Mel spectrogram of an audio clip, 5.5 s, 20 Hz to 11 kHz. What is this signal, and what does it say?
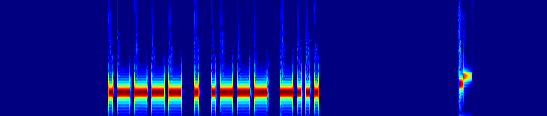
Morse code, heard as a keyed tone, about 27 wpm, 700 Hz. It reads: 1EJB
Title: Four Challenging Letter-Number Combinations 28wpm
